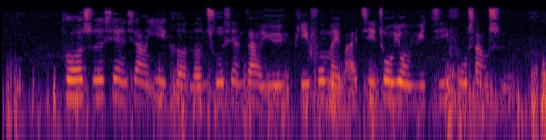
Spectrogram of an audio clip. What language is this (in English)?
Chinese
